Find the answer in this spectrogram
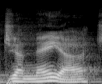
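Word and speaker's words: genea (γενεά): I used to pronounce it genea, G-E-N-E-A, the accents on the last syllable, not the next to the last, and the G is pronounced like, you know, the Greek sandwich that you find at Greek delis, gyros, that's pronounced gyro, because the G is pronounced like cross between a G-H and a Y.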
